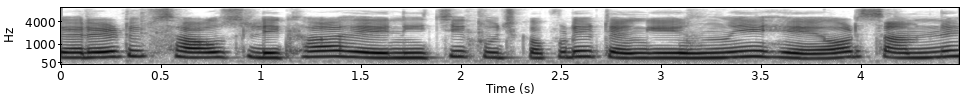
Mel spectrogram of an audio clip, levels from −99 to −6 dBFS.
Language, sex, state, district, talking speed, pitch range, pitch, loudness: Hindi, female, Himachal Pradesh, Shimla, 145 wpm, 230-275 Hz, 245 Hz, -15 LUFS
